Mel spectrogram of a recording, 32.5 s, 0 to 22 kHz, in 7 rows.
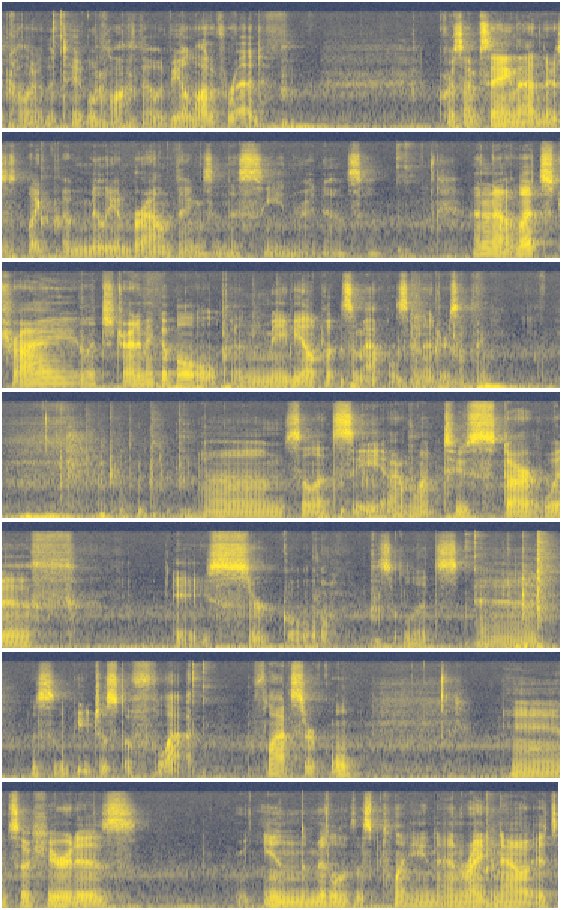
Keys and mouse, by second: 0.4 click, 8.0 click, 11.7-12.1 middle drag, 12.4 shift+middle drag, 14.9 shift+middle drag, 16.6 middle drag, 22.5 click, 22.9 shift+a.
